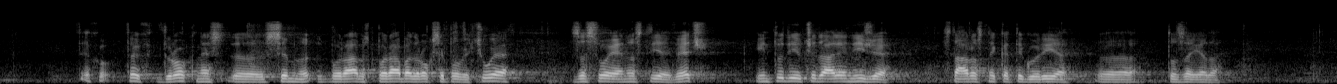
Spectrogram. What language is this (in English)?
Slovenian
